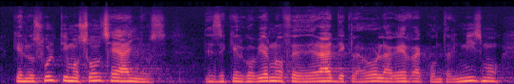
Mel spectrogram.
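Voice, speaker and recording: A man giving a measured, formal prepared speech as a panelist, with occasional restarts. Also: fairly high pitch, a little mellow. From Mexico. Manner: measured, reading a prepared text, some restarts. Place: large conference hall. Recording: conference hall with long reverb.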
